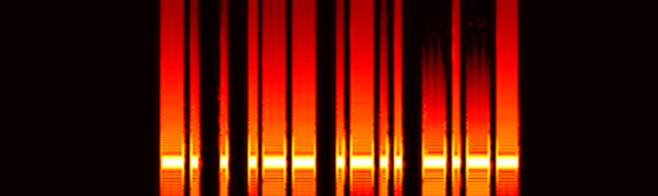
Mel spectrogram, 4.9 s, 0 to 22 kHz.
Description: Morse code, heard as a keyed tone, about 22 wpm, 690 Hz. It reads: NEWLY
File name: 5 Letter Words - First 3 Letters Given - 22wpm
